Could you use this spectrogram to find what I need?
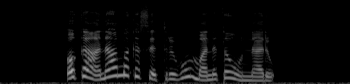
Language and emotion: Telugu, neutral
